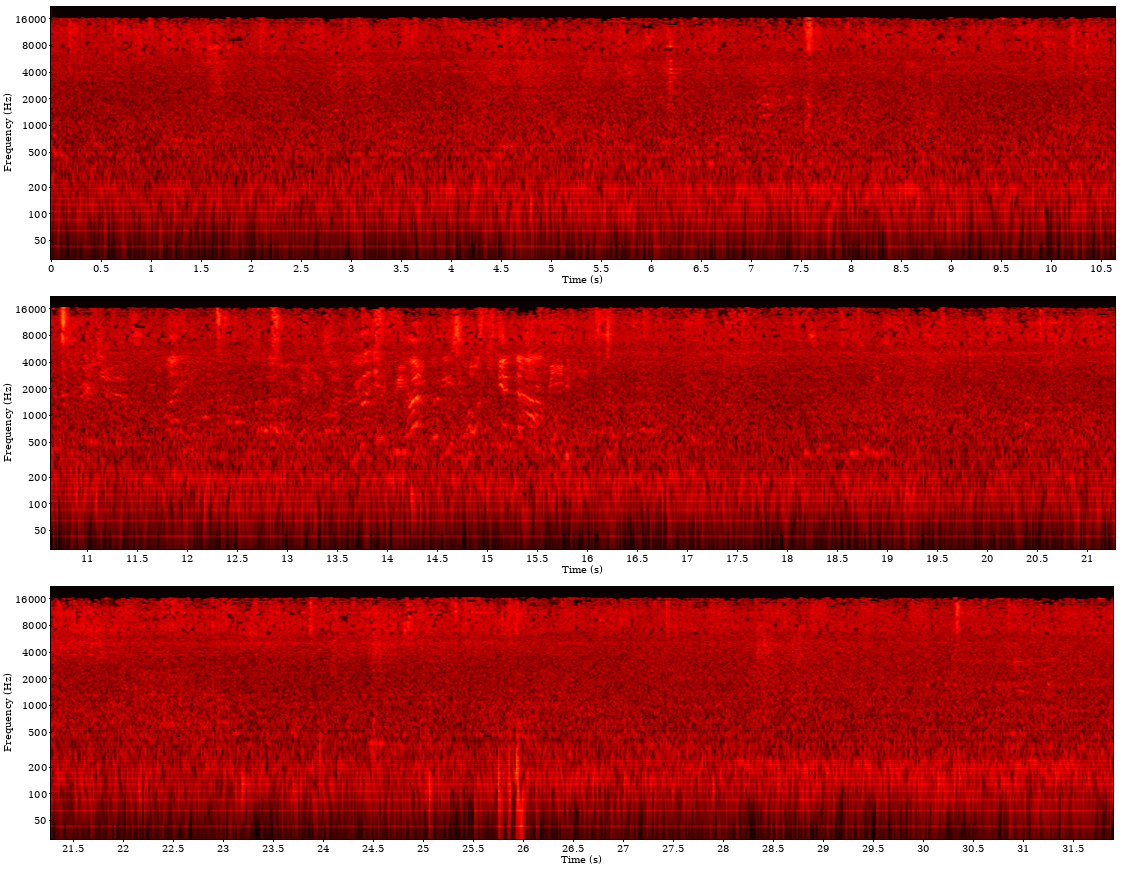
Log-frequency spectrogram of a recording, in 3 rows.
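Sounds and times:
construction noise: 0.0 - 31.9
pedestrians talking on George Street: 0.0 - 31.9
tram on George Street: 0.0 - 31.9.

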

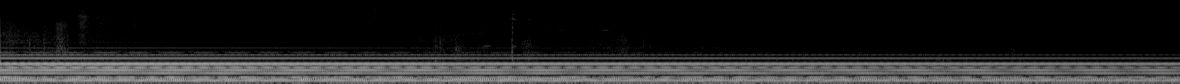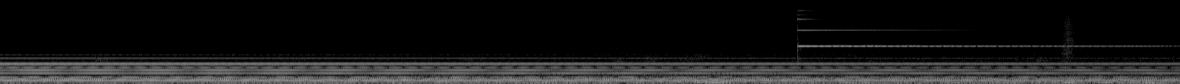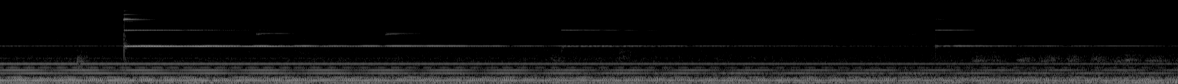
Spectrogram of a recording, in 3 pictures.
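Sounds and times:
singing bowl ringing in layered tones: 0.0 - 35.3.

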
